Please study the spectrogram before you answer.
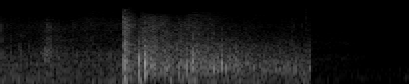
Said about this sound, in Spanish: Esto no lo entiendo, ¿no? Lo de la explosión, ¿no?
